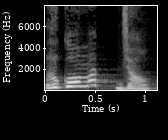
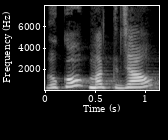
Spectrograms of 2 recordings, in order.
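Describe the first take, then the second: First: रुको मत run together, then जाओ apart; pause after मत. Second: रुको set apart with a rise, then मत जाओ; pause after रुको. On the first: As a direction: join रुको to मत, break before जाओ. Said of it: "और इसमें है रुको मत जाओ". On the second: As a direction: break right after रुको, keep मत जाओ together. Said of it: "इनके दोनों के अलग-अलग मतलब हो गए". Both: Shown as a demonstration.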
